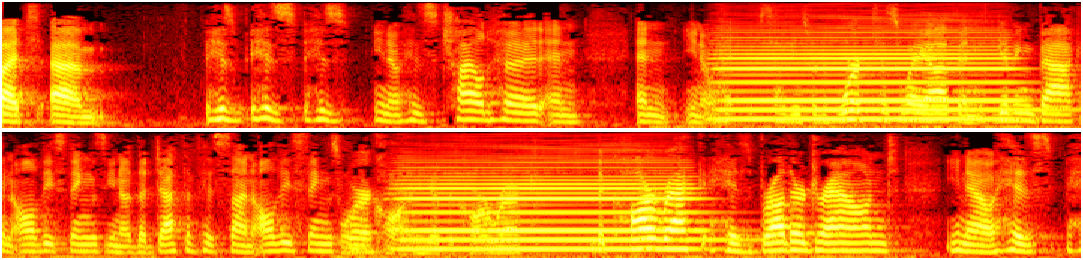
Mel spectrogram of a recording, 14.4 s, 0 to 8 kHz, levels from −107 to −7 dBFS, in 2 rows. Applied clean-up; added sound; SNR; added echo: none; Bowed string instrument; -1 dB; none.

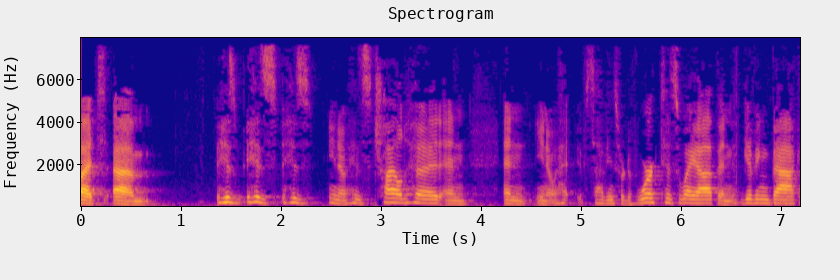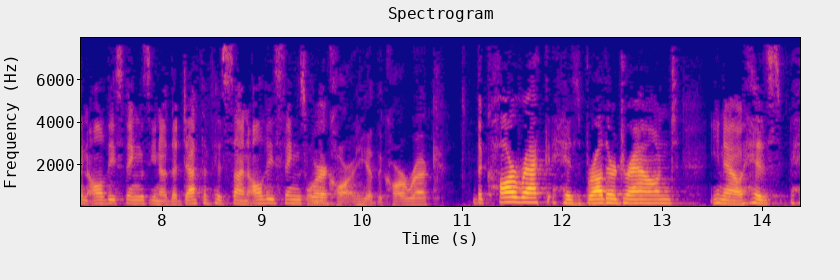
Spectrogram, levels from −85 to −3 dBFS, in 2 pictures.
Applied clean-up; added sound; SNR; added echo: none; none; none; none.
